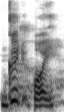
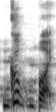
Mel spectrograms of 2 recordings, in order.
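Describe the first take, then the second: First: The d of good is clear and separate. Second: The d of good blends into the b. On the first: "kept it clear and separate by saying" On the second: "The "the" in good can blend into the "b" in boy, making it sound like"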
